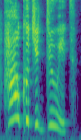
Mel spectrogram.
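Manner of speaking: loud, high, tearful outburst; angry through tears. A narrator's reading. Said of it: "I gabble angrily between tears".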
